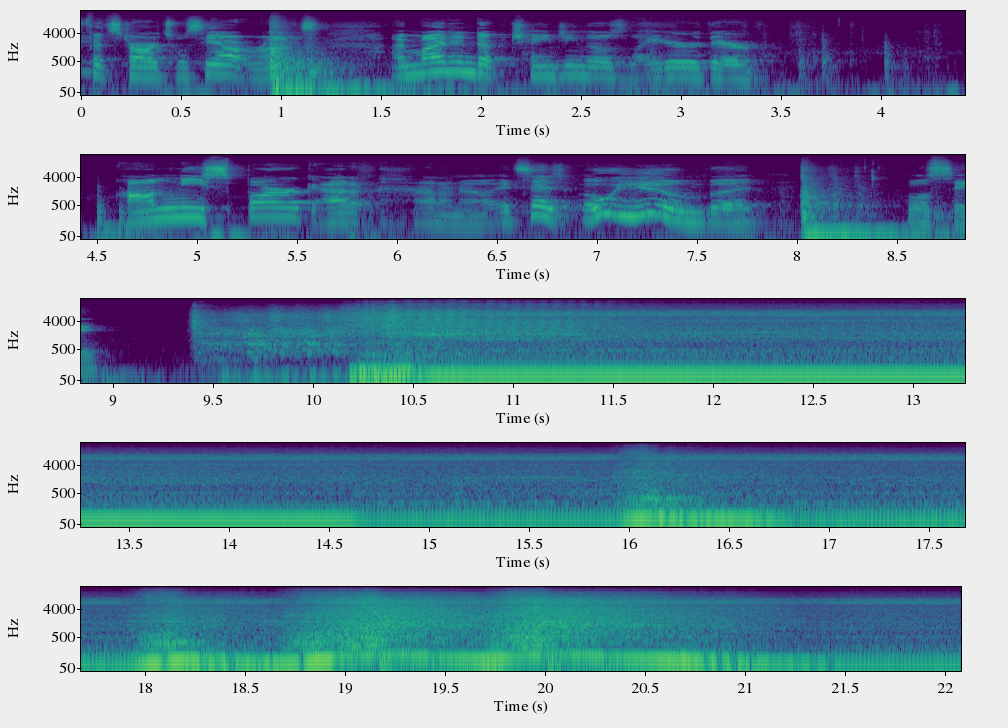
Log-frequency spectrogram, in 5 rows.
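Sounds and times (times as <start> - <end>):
car engine idling and revving: 9.5 - 22.0.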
